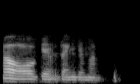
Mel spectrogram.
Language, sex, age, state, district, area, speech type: Tamil, male, 30-45, Tamil Nadu, Chennai, urban, conversation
